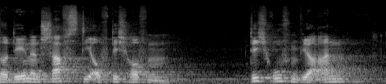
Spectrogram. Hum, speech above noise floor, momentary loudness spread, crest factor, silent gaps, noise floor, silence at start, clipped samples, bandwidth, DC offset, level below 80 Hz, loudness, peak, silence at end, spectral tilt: none; 24 dB; 12 LU; 18 dB; none; -44 dBFS; 0 s; under 0.1%; 17.5 kHz; under 0.1%; -54 dBFS; -20 LUFS; -2 dBFS; 0.05 s; -5 dB/octave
